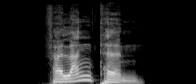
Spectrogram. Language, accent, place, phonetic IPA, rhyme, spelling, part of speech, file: German, Germany, Berlin, [fɛɐ̯ˈlaŋtn̩], -aŋtn̩, verlangten, adjective / verb, De-verlangten.ogg
- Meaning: inflection of verlangen: 1. first/third-person plural preterite 2. first/third-person plural subjunctive II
